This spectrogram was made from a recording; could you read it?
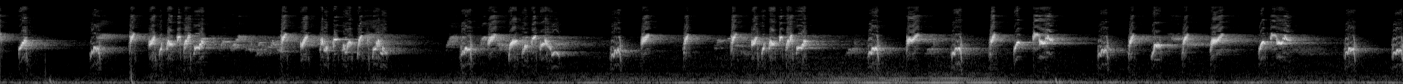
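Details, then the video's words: Red-whiskered bulbul delivering lively morning song used to stimulate young birds into competitive fighting song. Fourteen seconds of steady, rapid whistled phrases, bright notes dropping into lower slurs, a short pause after four seconds, faint low rumble beneath. "Luyện chào mào hót sáng"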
